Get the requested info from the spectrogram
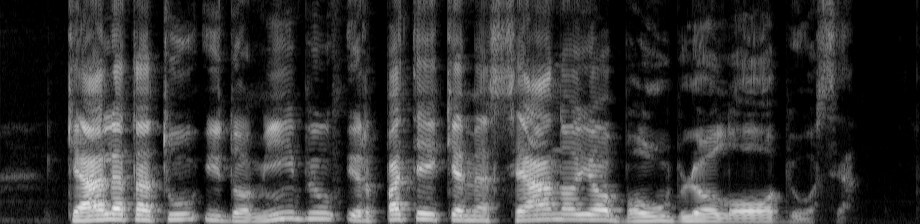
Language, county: Lithuanian, Alytus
